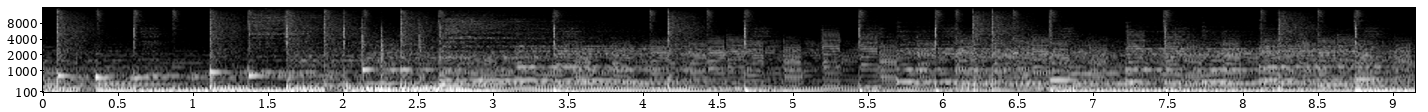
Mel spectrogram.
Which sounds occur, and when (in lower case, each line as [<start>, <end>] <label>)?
[0.00, 9.14] music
